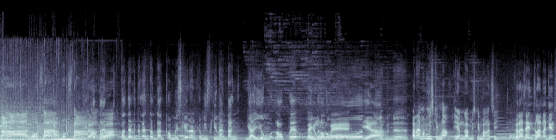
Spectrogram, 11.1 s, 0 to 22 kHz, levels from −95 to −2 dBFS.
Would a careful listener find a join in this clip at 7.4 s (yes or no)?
no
